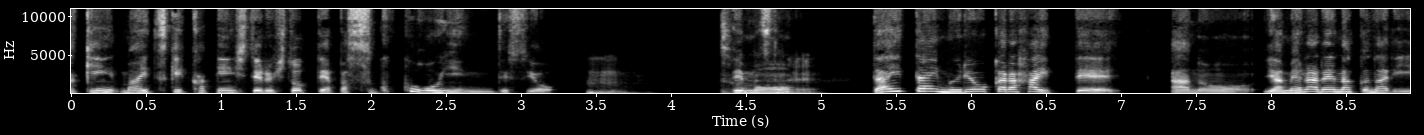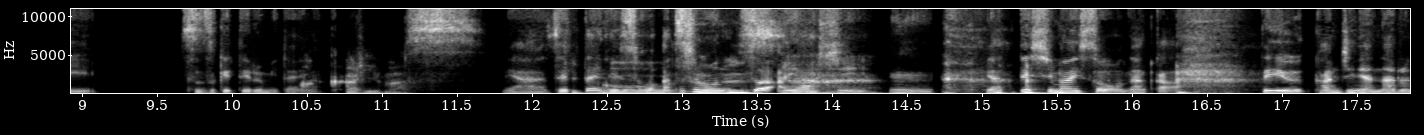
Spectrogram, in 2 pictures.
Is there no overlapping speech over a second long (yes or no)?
no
